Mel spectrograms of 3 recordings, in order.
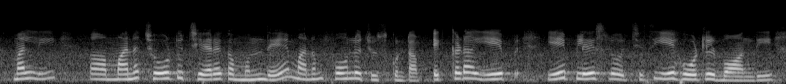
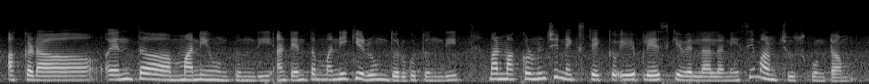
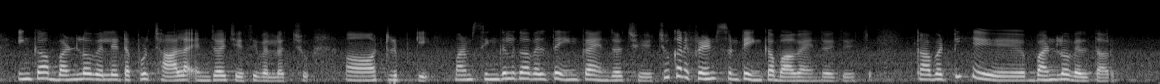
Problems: none marked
